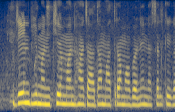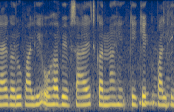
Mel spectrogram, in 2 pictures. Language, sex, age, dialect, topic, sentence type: Chhattisgarhi, female, 18-24, Western/Budati/Khatahi, agriculture, statement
